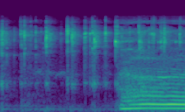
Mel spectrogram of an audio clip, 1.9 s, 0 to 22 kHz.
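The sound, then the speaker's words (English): Three dice, rolled for a might roll in a game, clatter and tumble across a hard surface in a quick burst of small clicks, followed by a steady low hum that starts abruptly near the end. “My might was 3, so I got 3 dice to roll.”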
